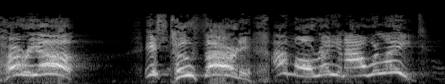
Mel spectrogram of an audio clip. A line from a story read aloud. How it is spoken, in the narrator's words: yell out the window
